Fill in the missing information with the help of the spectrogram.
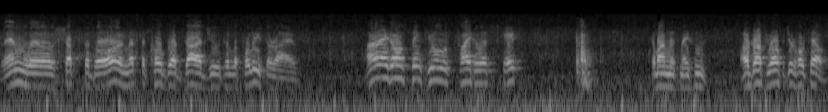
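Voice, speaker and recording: An actor playing a confident, stern masked crime-fighter in a 1940s-style radio serial. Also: male voice, fairly high pitch, lively intonation, measured pace. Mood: stern, commanding. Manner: taunting, commanding. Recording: dull, noisy old radio serial recording.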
